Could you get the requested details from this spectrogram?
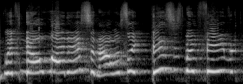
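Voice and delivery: high squealed delight; excited squeal. Retold or imitated. Retelling his takeout order, high excited squeal.

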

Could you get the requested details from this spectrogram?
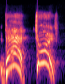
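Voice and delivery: high-pitched mock holler; acted, very high shout after Dad; imitated calling out. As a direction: call after someone as in a movie scene. Retold Marty calling after his dad.

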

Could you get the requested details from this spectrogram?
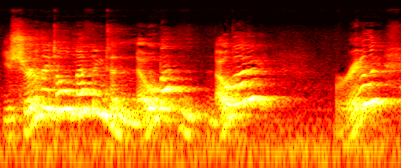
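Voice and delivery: high, mocking, laughing doubt; rising sarcastic questions, pitch climbing; smart-aleck disbelief. Smart aleck needling the gospel reader, sarcastic and high. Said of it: "The smart aleck in me".

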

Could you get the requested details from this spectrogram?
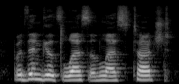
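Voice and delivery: ordinary delivery

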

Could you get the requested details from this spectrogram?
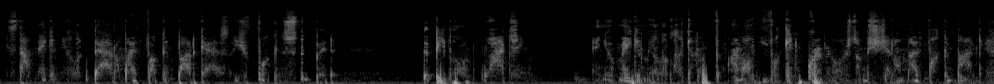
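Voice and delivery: hushed angry whisper; a furious whisper kept off mic. Real, not acted. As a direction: hiss it so the audience won't hear. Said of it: "Why the fuck are we whispering?".

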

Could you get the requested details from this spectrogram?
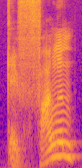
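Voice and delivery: high questioning echo, rising; incredulous echo. A narrator's reading. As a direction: repeat it as a doubting question. Selma echoes him in disbelief. (ungläubig nachfragend, hoch)

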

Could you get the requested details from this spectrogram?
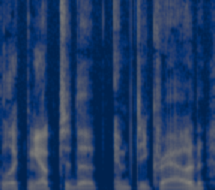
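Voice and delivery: ordinary talk

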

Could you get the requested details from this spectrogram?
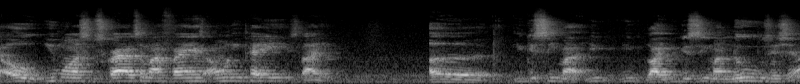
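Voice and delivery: soft, slow, coy imitation of a girl's sales pitch. Friend mimicking a girl pitching her page in his DMs, soft and coy. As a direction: purr it like she's selling her page.

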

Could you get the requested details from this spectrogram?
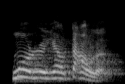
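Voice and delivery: loud urgent proclamation to the whole train carriage; 大声宣告. Retold or imitated. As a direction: call it out loudly like a street preacher. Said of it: "大声喊说". (在车厢里大声宣告)

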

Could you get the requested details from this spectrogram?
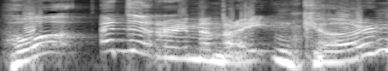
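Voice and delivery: high, loud hammed-up Scottish accent. Quoting Austin Powers for friend, loud Scottish accent. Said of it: "my stereotypical Scotsman".

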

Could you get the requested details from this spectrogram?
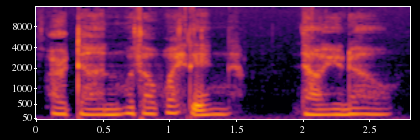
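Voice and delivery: ordinary delivery, nothing marked

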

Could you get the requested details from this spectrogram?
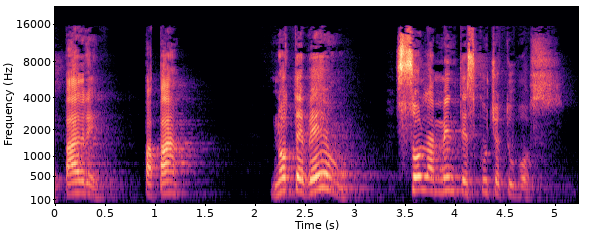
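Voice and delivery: ordinary talk

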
